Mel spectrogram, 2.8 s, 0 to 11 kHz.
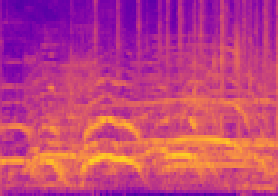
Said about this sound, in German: Der Saal bricht in Jubel aus, als der Titel des Films erscheint, der erste von vielen emotionalen Ausbrüchen in den nächsten 99 Minuten.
